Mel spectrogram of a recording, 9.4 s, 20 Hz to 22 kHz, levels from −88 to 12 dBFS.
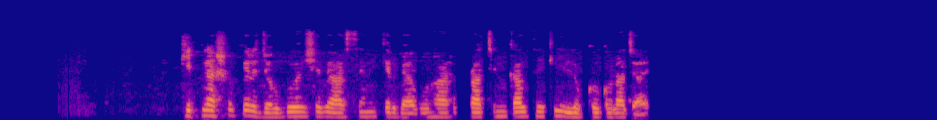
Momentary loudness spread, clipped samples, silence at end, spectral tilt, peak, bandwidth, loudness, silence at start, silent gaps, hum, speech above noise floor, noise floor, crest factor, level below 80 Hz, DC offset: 6 LU; under 0.1%; 2.9 s; -5.5 dB/octave; -6 dBFS; 8 kHz; -24 LUFS; 1.8 s; 4.59-4.69 s; none; 50 dB; -73 dBFS; 20 dB; -70 dBFS; under 0.1%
